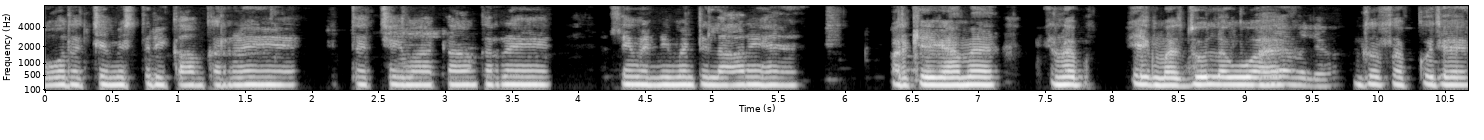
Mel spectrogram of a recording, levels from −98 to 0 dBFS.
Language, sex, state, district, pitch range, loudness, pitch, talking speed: Hindi, male, Uttar Pradesh, Muzaffarnagar, 215-225 Hz, -14 LUFS, 220 Hz, 165 wpm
